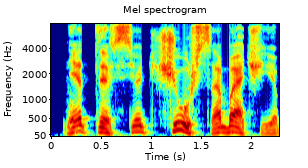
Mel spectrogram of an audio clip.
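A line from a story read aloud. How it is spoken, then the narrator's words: Old man growling. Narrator (Russian): прорычал старик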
